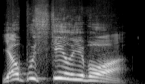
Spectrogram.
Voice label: lost him, russian soldier; XBOX

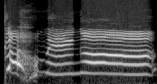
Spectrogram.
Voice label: help, civ fmale; XBOX

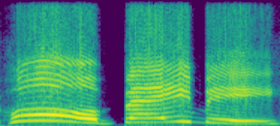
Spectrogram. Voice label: baby, Brit; Splashdown; XBOX

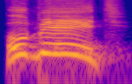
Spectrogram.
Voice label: "kill", russian soldier; XBOX

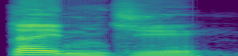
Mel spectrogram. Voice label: excuse me, male; XBOX; civ

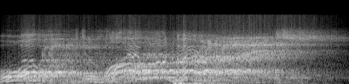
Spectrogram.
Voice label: announcer; Tony Hawk's Project 8; XBOX; human

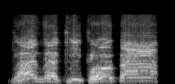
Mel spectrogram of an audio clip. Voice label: suspicious; XBOX

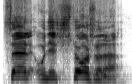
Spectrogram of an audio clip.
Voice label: target eliminate, russian soldier; XBOX

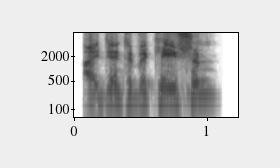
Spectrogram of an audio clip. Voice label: suspicious; XBOX

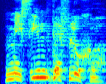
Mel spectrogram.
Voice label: flux missile, Spanish

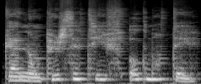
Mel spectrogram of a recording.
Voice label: hud pulse cannon augmented, french

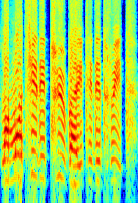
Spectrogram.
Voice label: HALF TUBE, french; Battle Engine Aquila; XBOX

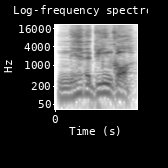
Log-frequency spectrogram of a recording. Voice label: who are you, enemy cantonese male; XBOX

